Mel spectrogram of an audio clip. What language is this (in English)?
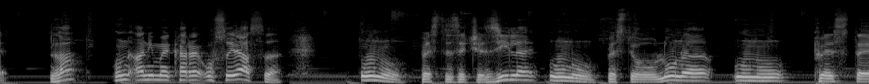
Romanian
